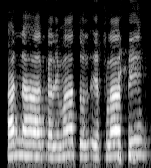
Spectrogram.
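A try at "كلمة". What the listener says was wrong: Kenapa begitu bacanya ya? Annaha kalimah. Kalimah, bukan kalimah. Enggak. Masih salah. Itu berarti terbawa di lisan, kebiasaan. Bukan kalimat. Kalimah.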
